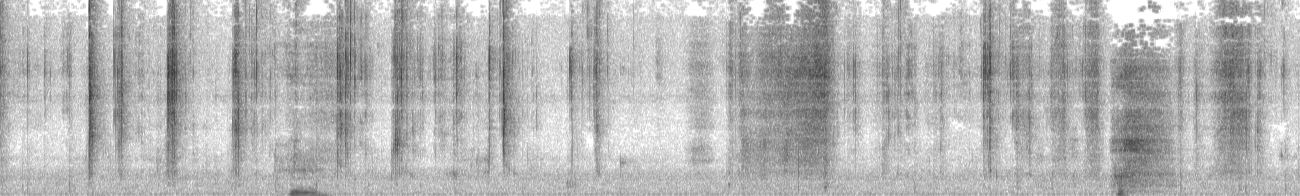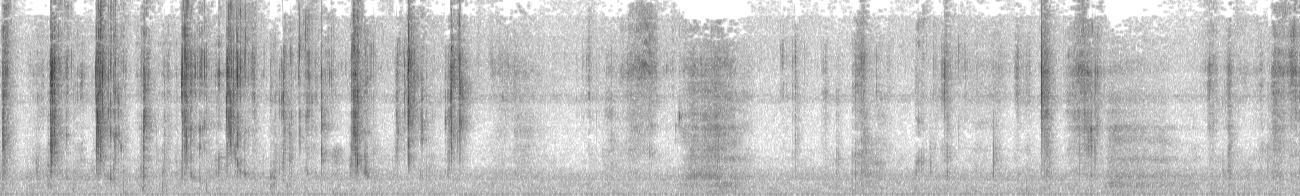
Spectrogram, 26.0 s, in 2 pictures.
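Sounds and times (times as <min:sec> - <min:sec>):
crunching and chewing food: 0:00.0 - 0:26.0
person humming low: 0:02.8 - 0:03.4.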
